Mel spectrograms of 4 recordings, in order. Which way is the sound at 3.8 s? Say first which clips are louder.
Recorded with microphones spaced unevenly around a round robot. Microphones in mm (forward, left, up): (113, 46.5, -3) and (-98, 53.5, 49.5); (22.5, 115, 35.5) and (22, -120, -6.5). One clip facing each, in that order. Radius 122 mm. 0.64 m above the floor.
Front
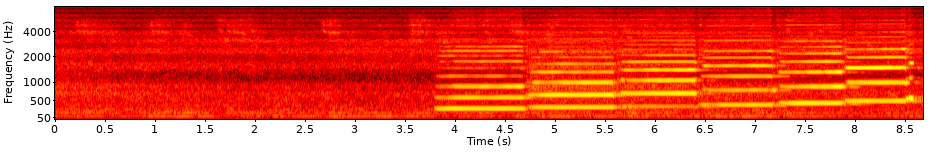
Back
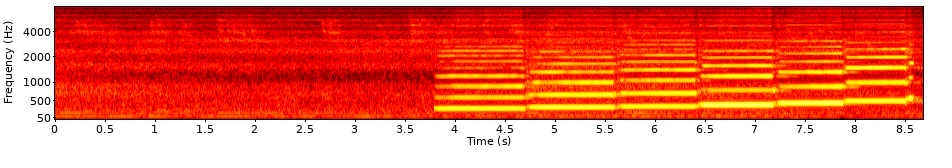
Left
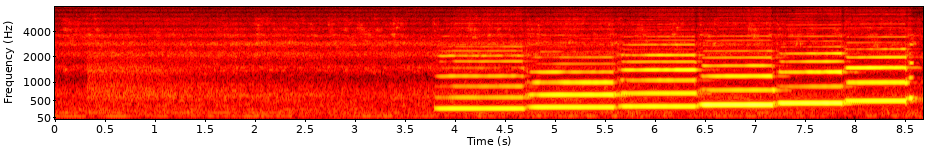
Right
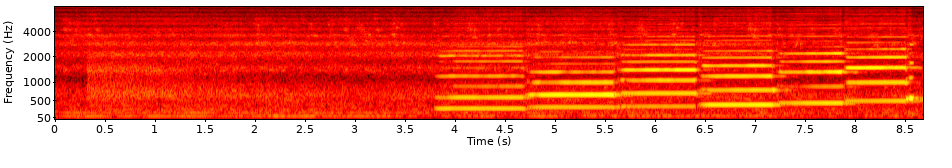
Back 6 dB, left 8 dB; 135° left.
